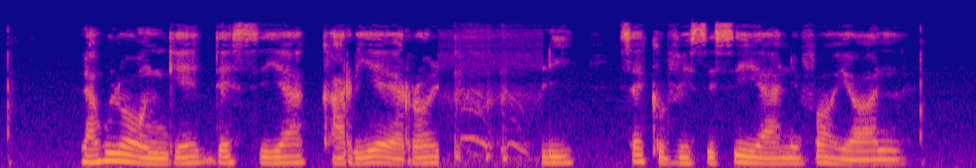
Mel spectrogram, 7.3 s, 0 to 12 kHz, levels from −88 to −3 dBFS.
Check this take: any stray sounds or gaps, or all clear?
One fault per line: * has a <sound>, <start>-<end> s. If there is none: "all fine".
* has a cough, 3.4-4.0 s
